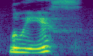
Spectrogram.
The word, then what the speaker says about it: Luis: I found out that you do pronounce the main character's name Luis.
